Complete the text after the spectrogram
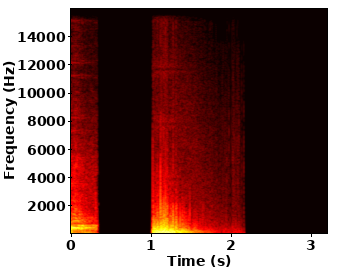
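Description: An explosion booms and fades away.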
